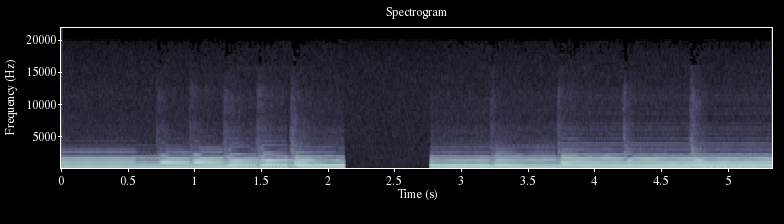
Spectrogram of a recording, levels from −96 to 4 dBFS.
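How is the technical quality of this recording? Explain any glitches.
The recording has one clear glitch, an audio dropout to a faint residue. From 2.13 to 2.76 s, about 0.64 s, the sound cuts out abruptly and only hiss remains, roughly 45 dB below the signal. The likely cause is a brief loss of the wanted signal while the downstream path stayed live, so the gap carries noise rather than silence.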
